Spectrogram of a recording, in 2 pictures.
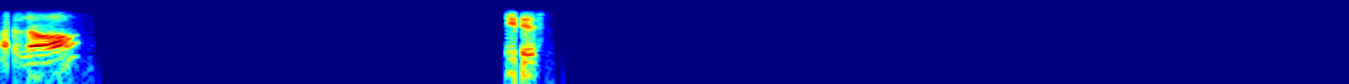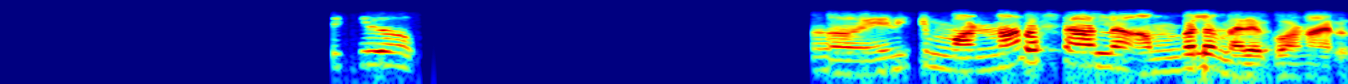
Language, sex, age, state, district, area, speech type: Malayalam, female, 60+, Kerala, Kottayam, rural, conversation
